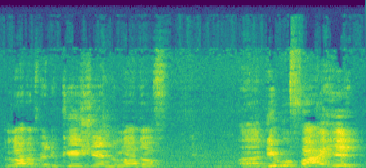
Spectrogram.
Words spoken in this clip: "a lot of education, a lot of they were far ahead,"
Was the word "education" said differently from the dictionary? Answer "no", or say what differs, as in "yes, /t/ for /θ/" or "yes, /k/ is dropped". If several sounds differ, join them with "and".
no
